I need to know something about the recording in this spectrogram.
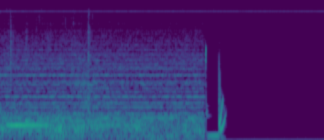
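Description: Cheerful game music plays, then cuts off suddenly.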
